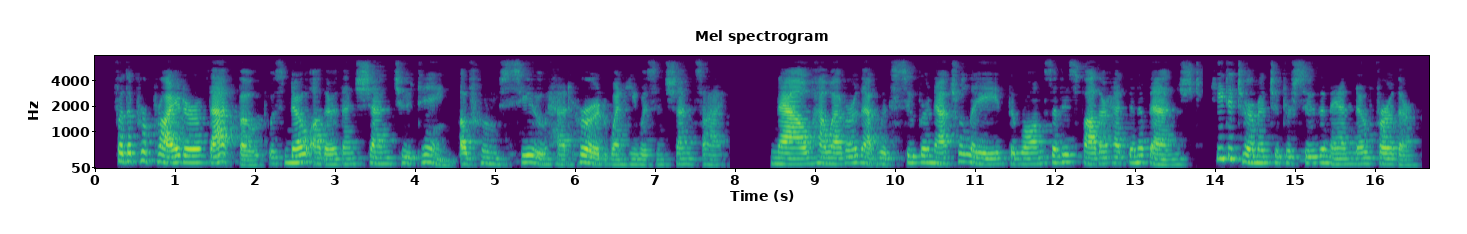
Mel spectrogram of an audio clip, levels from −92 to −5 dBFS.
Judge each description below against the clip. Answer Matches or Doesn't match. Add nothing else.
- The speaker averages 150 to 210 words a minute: Matches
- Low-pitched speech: Doesn't match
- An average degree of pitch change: Matches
